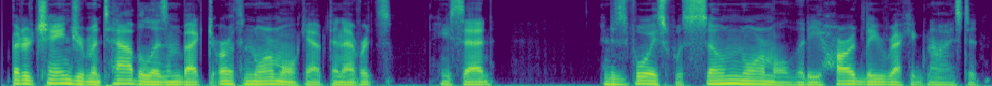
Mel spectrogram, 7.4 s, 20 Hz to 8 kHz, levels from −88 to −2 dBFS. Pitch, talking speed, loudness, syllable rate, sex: 95 Hz, 185 wpm, -18 LUFS, 6.0 syllables/s, male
